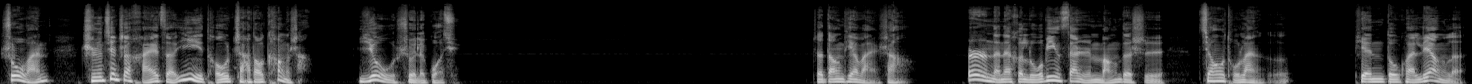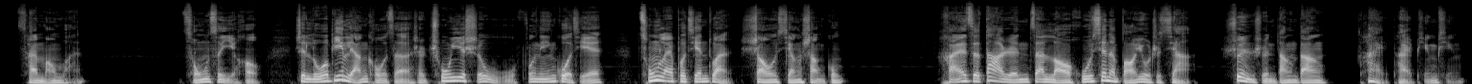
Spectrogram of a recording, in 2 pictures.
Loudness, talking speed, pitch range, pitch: -18 LUFS, 195 characters per minute, 95-155 Hz, 125 Hz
